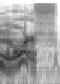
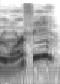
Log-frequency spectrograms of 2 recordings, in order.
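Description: First: The name has one syllable, ending in 'f'. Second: The name has two syllables, ending in 'ee'. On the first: It suits a cosmetics brand. "which makes more sense for a cosmetic company to me" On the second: It suggests a drug. "it sounds like morphine"

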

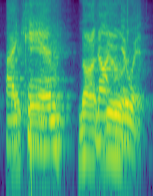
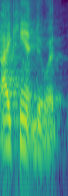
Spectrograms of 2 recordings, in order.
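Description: First: The word 'not' is said separately, apart. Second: The word 'not' is contracted into 'can't'. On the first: It sounds like a firm personal choice. The speaker calls it right. "Changing your tonality" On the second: It sounds like the task is impossible. The speaker calls it wrong. "So instead of I can't do it"

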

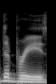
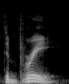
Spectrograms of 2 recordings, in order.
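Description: First: The word ends with an audible s sound. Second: The word ends on a vowel, no s sound. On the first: The speaker calls it wrong. "It's not debris" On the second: The speaker calls it right. "It's debris"

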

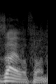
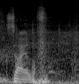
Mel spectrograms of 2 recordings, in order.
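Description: First: The word begins with a plain z sound. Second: The word begins with an eks sound. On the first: The speaker calls it right. "it's xylophone, though" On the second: The speaker calls it wrong. "Not xylophone"

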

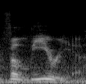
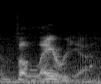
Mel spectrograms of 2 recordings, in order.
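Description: First: The middle vowel is said as a Y. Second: The middle vowel is said as an E. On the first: The speaker calls it wrong. "Not Valeria" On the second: The speaker calls it right. "I pronounce that Valeria"

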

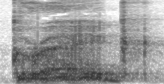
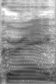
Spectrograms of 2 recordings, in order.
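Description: First: The name is said in a growling monster voice. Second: The name is said in a normal voice. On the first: The name is repeated to remember it. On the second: A person introduces himself.

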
